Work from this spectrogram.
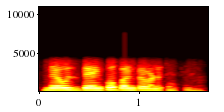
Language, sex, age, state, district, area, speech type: Urdu, female, 18-30, Delhi, East Delhi, urban, conversation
